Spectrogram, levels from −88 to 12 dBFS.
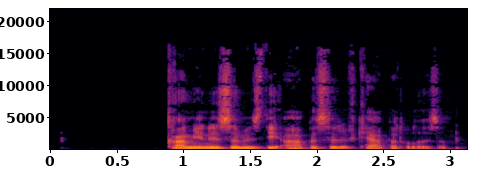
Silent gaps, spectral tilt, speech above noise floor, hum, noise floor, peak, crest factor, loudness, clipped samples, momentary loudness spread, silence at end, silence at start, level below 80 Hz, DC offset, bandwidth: none; -5.5 dB/octave; 65 dB; none; -85 dBFS; -2 dBFS; 20 dB; -20 LUFS; under 0.1%; 12 LU; 0.15 s; 0.9 s; -52 dBFS; under 0.1%; 16.5 kHz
